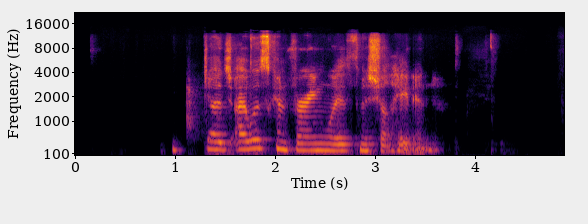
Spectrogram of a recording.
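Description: A young woman speaks over an online call.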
